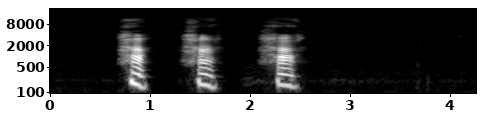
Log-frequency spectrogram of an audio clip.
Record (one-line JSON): {"exhalation_length": "4.3 s", "exhalation_amplitude": 25302, "exhalation_signal_mean_std_ratio": 0.26, "survey_phase": "beta (2021-08-13 to 2022-03-07)", "age": "18-44", "gender": "Female", "wearing_mask": "No", "symptom_cough_any": true, "symptom_new_continuous_cough": true, "symptom_runny_or_blocked_nose": true, "symptom_shortness_of_breath": true, "symptom_sore_throat": true, "symptom_fatigue": true, "symptom_fever_high_temperature": true, "symptom_headache": true, "symptom_change_to_sense_of_smell_or_taste": true, "symptom_loss_of_taste": true, "symptom_onset": "5 days", "smoker_status": "Never smoked", "respiratory_condition_asthma": false, "respiratory_condition_other": false, "recruitment_source": "Test and Trace", "submission_delay": "2 days", "covid_test_result": "Positive", "covid_test_method": "RT-qPCR", "covid_ct_value": 23.1, "covid_ct_gene": "ORF1ab gene"}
